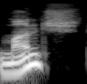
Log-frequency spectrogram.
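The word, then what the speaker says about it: Moench: In your Moon Knight episode, you pronounced Doug Monek. I pronounced it as Doug Monek when it's pronounced more like Munch. The N isn't in the place where it would sound like you have pronounced it.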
